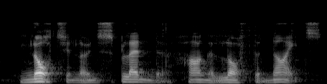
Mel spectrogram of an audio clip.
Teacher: Within line 2, there is another disruption to the expected iambic meter with the trochee within the first beat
